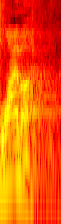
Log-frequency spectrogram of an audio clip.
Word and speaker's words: Lima: And remember, it's not said like the city in Peru. – What is Lima? – Yes.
